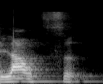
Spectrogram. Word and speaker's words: Laozi: Si dice Lao Tzu o lo sto pronunciando malissimo? È Laozi.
